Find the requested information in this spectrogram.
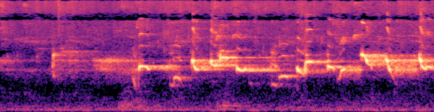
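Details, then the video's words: Straw-headed bulbul singing gacor: a quiet start, then loud melodious gurgling whistles in quick rising and falling steps, phrases tumbling almost continuously to the end. "suara cucakrowo gacor"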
